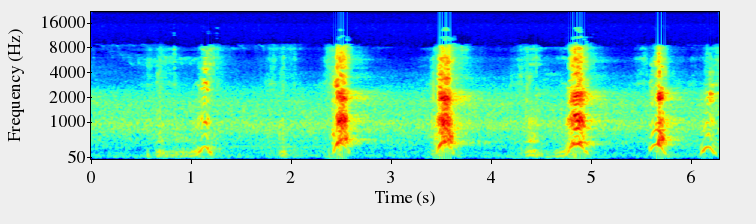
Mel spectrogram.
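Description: Boxer dog barking in short single barks about a second apart, four loud ones in the second half with softer barks between.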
